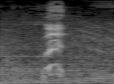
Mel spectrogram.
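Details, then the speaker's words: Female streamer with hiccups while playing a video game, saying she is really struggling with them: one sharp, voiced hiccup with a sudden catch of breath against quiet background noise. "[ __ ] my life i'm really struggling right now with the hiccups"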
